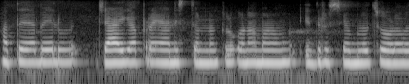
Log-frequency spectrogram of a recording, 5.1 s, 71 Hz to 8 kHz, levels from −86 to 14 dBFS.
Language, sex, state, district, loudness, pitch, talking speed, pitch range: Telugu, female, Andhra Pradesh, Krishna, -16 LUFS, 240 Hz, 95 wpm, 235-245 Hz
